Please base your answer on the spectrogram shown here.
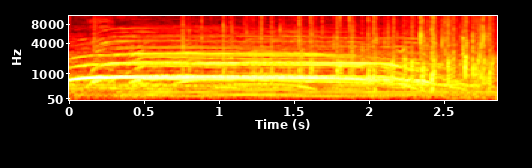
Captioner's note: cheering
